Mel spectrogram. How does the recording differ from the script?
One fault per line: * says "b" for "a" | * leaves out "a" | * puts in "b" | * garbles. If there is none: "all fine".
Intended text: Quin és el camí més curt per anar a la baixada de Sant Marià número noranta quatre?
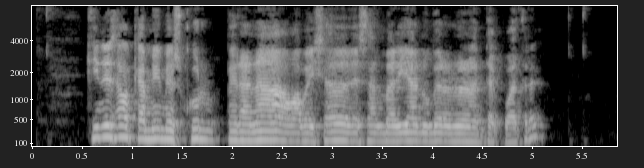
all fine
